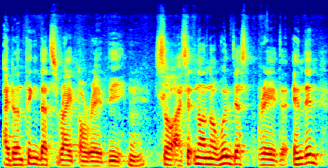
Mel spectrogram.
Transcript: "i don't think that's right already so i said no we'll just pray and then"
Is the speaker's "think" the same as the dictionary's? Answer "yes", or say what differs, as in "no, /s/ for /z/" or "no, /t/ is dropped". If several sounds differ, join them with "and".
no, /t/ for /θ/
